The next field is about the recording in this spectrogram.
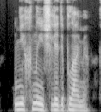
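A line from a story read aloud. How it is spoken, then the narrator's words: Quiet. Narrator (Russian): сказал он тихо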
